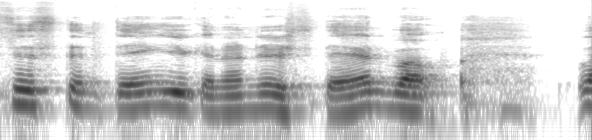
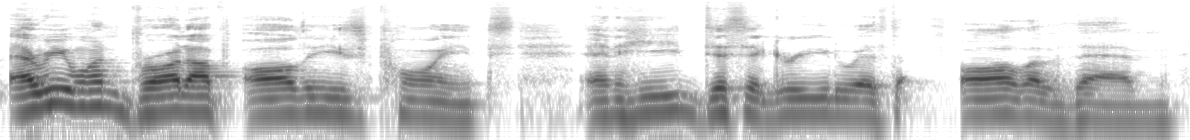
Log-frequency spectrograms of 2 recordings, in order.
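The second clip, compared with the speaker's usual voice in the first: normal talking voice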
